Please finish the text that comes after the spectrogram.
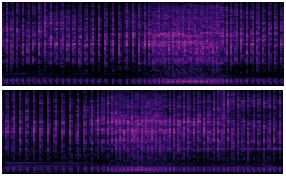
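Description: A boat motor drones steadily on a stuck boat wedged in shallows near Phatthalung, Thailand, its pitch swelling and easing twice in slow surges as it strains under load, loud and close with no talk.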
